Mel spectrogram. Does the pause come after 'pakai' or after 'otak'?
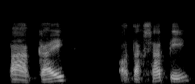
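after pakai. There is a pause right after 'pakai'. The dish is made with cow brain. The speaker calls it right. "Jawabnya harus pakai pakai jedanya di sini"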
